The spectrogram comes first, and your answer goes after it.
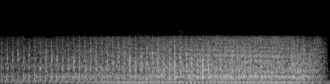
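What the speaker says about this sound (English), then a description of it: "wealthy New Yorkers fly to the Hamptons in their private helicopters" A private helicopter flies over the Hamptons, its rotor beating a steady rapid thump under a loud engine drone that swells and then cuts off.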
